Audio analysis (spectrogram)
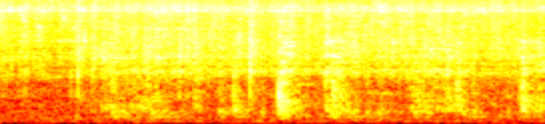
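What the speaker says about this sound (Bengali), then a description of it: "এখানে আমি কিছু পরিমাণে সয়াবিন তেল দিয়ে দিলাম। তার সঙ্গে দিয়ে দিলাম কিছু পেঁয়াজ কুচি।" Chopped onions frying in soybean oil, a steady sizzle with a few louder spatters and stirring scrapes close by, no voices.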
